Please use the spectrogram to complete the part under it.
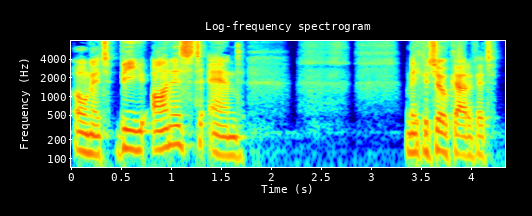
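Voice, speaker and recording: A man's voice: medium pitch, a little slow, a bit bright, close to an everyday voice. Guy doing a shy nerdy young man, nervous and hesitant, kinda self-deprecating, from an audio story. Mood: awkward, nervous.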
